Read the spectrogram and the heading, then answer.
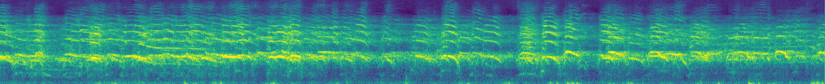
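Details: Many seagulls calling together at Lossie, a steady wall of overlapping squealing and yelping cries, with bursts of louder, sharper calls near the middle and later on.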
